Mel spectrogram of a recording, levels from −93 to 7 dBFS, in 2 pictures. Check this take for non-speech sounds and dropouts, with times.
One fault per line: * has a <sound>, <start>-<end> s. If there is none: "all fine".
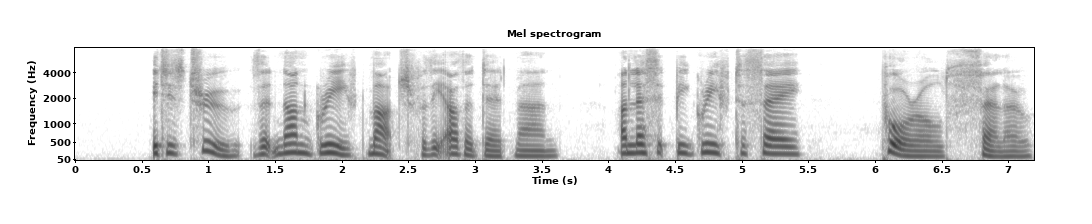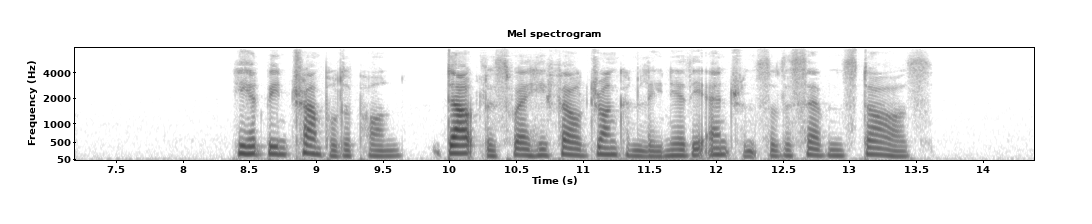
all fine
